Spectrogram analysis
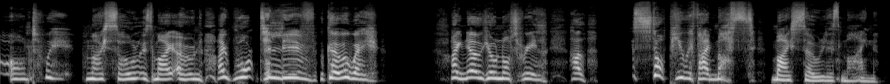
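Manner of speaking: high, agitated plea against a spirit; distraught defiance. Acted. Tormented soul telling a spirit to go away, distraught. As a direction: fight off a vision in rising panic.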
